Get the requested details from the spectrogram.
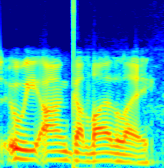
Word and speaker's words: Uiagalelei: It's Uiagalelei. Uiagalelei. – Okay. – It's not too bad. It's six syllables, but it kind of flows.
